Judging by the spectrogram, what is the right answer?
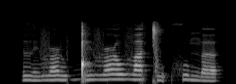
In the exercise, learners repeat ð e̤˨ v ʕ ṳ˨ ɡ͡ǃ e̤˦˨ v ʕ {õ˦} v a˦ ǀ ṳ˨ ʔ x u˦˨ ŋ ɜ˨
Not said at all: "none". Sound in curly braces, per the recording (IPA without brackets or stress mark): o˦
